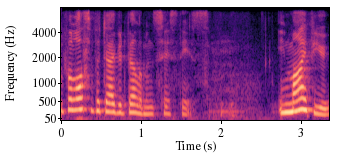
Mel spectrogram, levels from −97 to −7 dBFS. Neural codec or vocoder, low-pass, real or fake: none; 7.2 kHz; real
